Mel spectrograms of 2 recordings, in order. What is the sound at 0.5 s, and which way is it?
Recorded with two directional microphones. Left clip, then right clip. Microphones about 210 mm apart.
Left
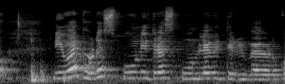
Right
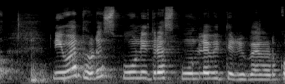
A woman's voice, 40° right (ahead or behind).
